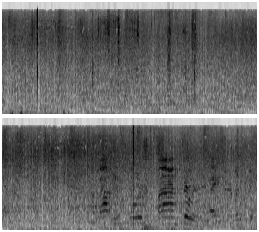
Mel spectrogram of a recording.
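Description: Shop background noise with a few sharp metallic clicks and knocks, as steel parts are handled and fitted under the car. A voice talks faintly from about seven seconds in.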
